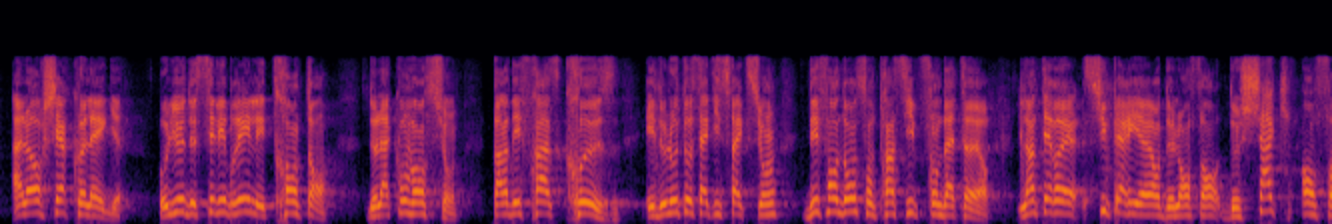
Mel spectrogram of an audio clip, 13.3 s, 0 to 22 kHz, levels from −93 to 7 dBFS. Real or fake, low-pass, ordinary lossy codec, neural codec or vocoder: fake; none; none; codec, 16 kHz, 8 kbps, FunCodec, trained on Chinese and English, 25 frames a second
